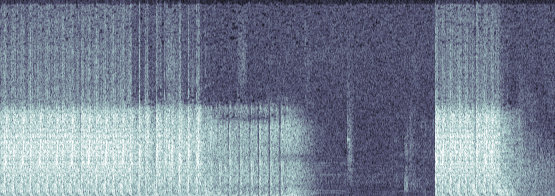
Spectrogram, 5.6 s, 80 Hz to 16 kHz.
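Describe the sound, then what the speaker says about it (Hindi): M249 light machine gun in PUBG Mobile firing a loud, sustained rapid burst for about three seconds, then a pause with faint background, then another sharp burst resuming near the end. "अब यहाँ पे गोली चलती है ऊपर"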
